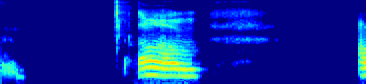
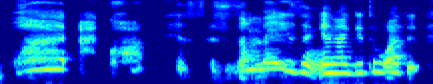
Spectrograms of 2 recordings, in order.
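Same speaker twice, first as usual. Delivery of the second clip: excited half-whisper, much softer; hushed excitement; 10 semitones higher, 7 dB quieter than usual. Retold or imitated. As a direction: whisper your delight like a secret find. Recalls finding the show.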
